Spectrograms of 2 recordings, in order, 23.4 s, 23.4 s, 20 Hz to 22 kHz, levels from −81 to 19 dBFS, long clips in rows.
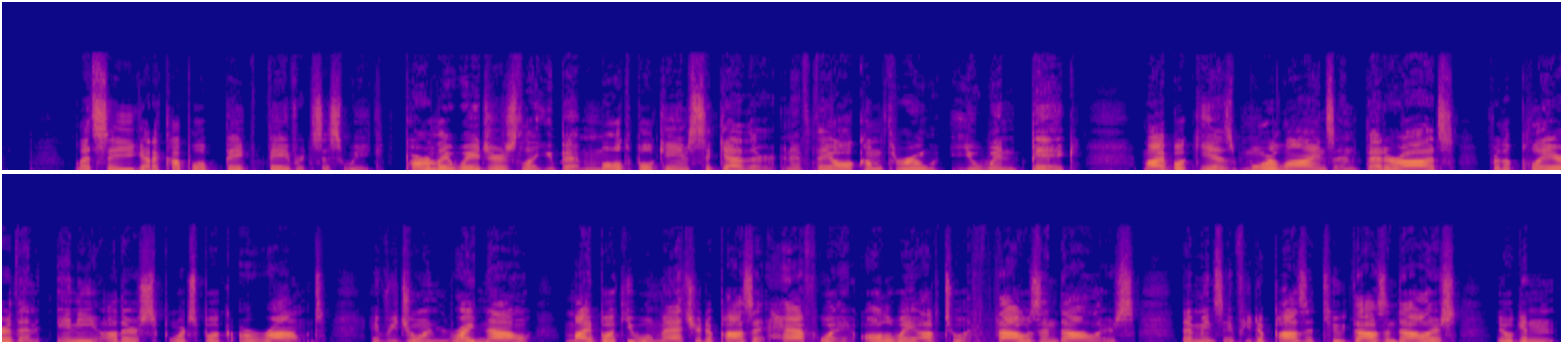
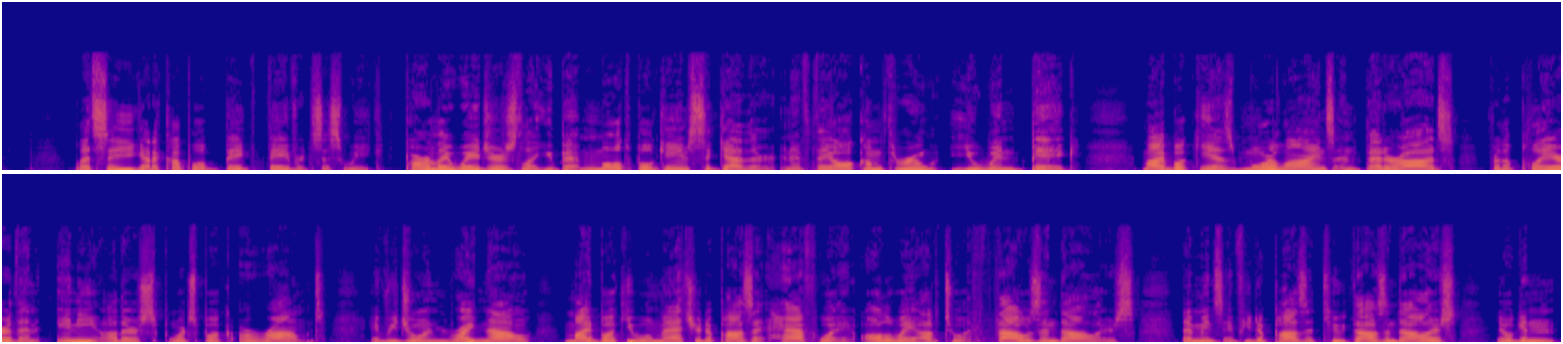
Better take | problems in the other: second | thin; somewhat; fading below 300 Hz

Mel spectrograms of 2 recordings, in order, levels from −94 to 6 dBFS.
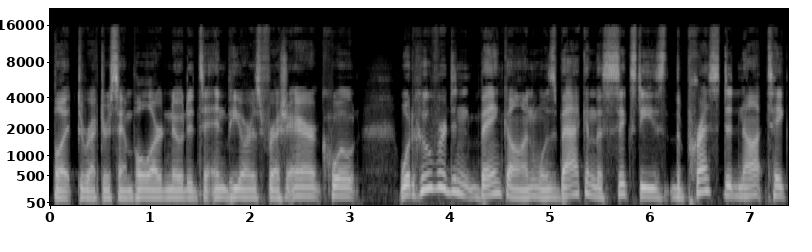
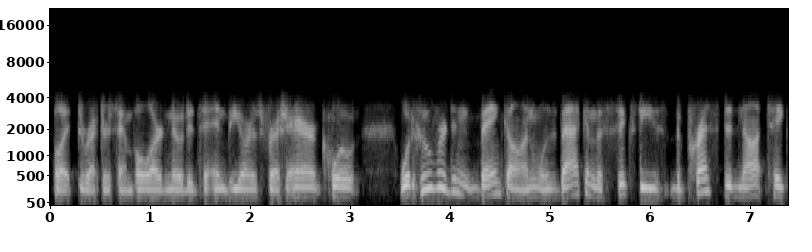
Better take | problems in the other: first | phone-call audio; nothing above 3.5 kHz

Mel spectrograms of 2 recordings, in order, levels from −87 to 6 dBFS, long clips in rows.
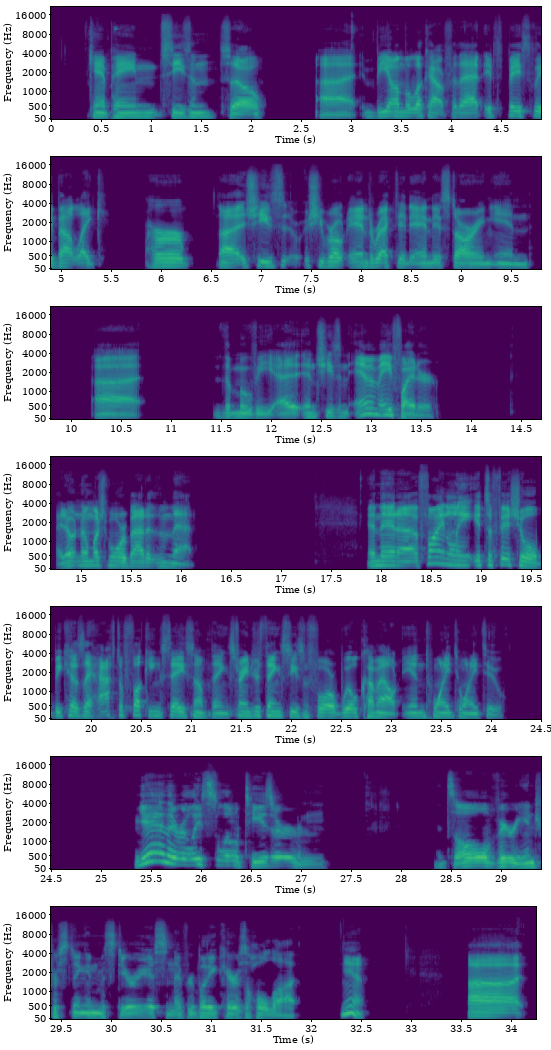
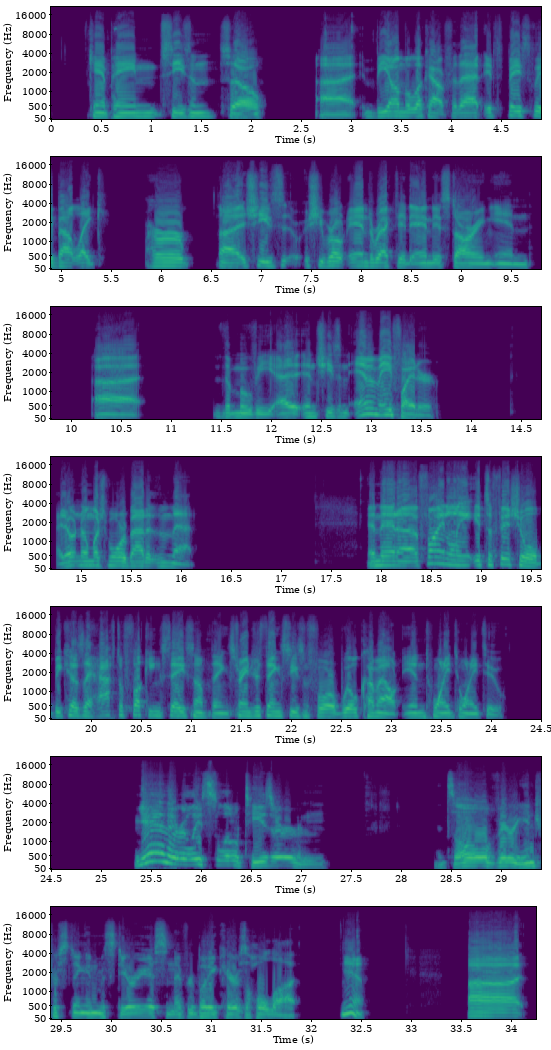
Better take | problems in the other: first | distortion; slight; 5% of the sound clipped

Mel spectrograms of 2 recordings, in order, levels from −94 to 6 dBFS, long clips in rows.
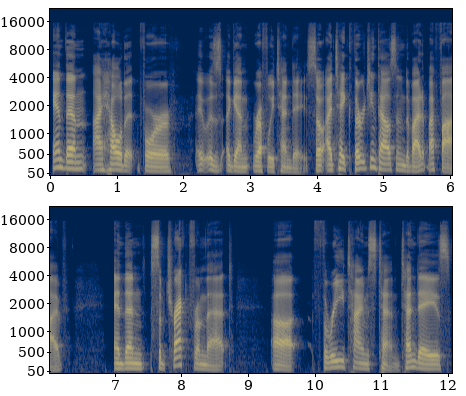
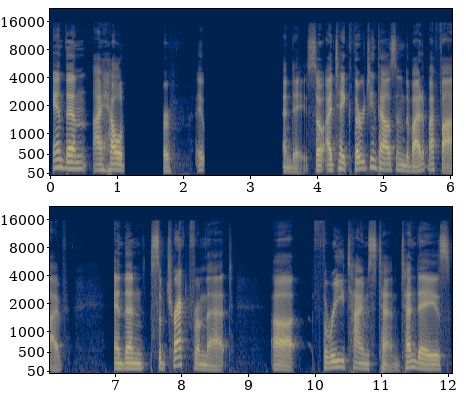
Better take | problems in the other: first | audio cutting out; at 1 s for 0.5 s and at 2.5 s for 1 s

